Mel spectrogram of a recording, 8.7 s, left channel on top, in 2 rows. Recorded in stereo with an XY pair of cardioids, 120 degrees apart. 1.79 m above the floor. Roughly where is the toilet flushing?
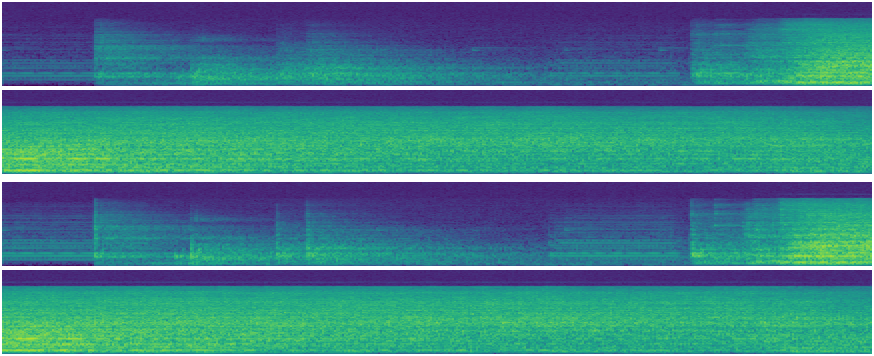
Ahead right.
